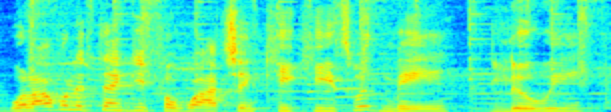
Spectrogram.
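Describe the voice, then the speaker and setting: A man's voice: high-pitched, normal speed, a little mellow, soft background music. A man from Philadelphia hosting an interview show, asking questions and closing the episode with a toast and sign-off. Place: apartment kitchen, indoors.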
